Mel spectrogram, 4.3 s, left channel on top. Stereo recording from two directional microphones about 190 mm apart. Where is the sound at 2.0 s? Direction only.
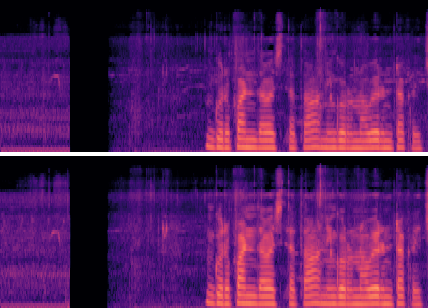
10° left (ahead or behind).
